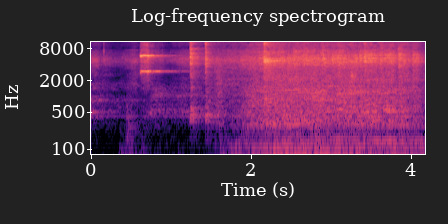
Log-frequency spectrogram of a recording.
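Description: Schindler 3300 lift: one high beep of about half a second as a floor button on the car's touch panel is pressed, then the doors slide shut and the car starts travelling up, with a steady low hum that grows louder about two seconds in.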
